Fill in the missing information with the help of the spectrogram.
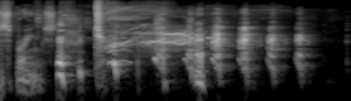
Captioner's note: both laughing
